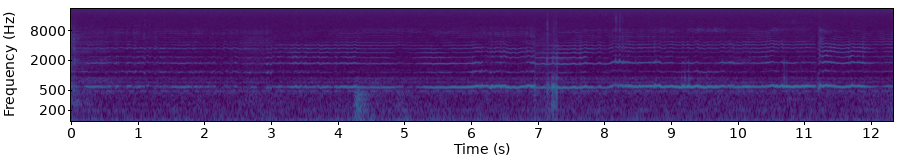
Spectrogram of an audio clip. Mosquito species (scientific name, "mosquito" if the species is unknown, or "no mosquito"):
Culex quinquefasciatus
